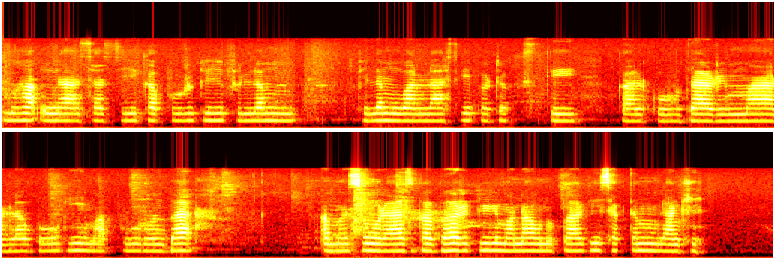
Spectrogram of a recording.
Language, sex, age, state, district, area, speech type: Manipuri, female, 45-60, Manipur, Churachandpur, urban, read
